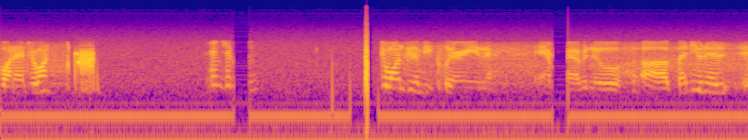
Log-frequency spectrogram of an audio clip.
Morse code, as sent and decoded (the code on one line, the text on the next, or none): none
